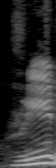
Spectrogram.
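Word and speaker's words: read: अब यहां पर बहुत सारे लोगों को कंफ्यूजन होता है कि यहां पर स्पेलिंग तो रीड ही है। स्पेलिंग तो रीड का ही है लेकिन रेड उसको प्रोनाउंस कैसे करते हैं?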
